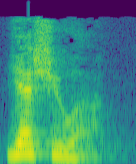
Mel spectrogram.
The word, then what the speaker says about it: Yeshua: Now, Joshua, that's an Americanized way of pronouncing his name. The Hebrew would have been Yeshua.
